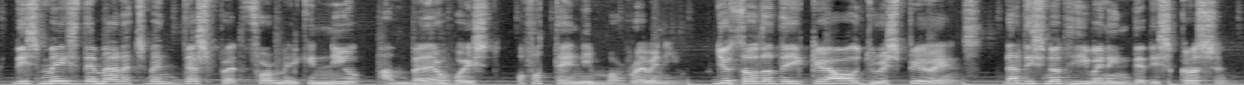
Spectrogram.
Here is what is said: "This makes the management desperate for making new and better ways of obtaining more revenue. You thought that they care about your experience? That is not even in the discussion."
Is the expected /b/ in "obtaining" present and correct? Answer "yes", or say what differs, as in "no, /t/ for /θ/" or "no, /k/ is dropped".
no, /b/ is dropped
